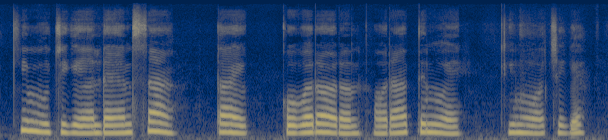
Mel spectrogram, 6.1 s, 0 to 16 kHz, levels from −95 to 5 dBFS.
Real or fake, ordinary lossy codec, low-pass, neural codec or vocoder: fake; none; 14.4 kHz; codec, 44.1 kHz, 2.6 kbps, SNAC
